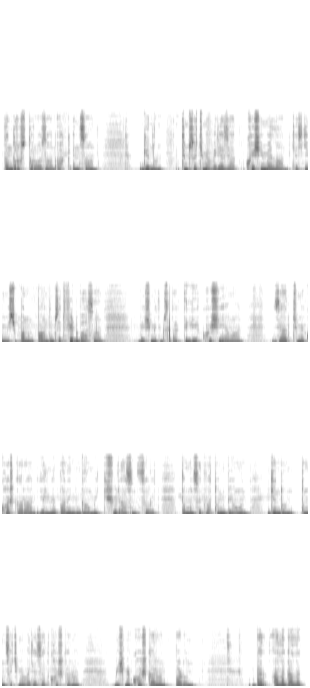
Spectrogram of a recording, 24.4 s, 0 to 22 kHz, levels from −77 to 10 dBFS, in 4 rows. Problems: background sounds at intervals, low volume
